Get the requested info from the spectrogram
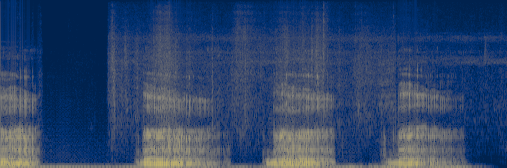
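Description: Tiger roaring four times, each deep roar lasting about a second with short pauses between them.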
